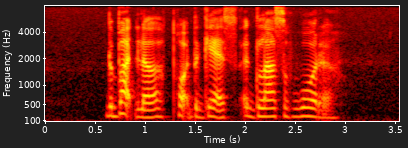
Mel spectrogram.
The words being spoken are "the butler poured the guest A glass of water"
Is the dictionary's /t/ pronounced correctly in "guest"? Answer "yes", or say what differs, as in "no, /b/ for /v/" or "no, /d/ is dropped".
no, /t/ is dropped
